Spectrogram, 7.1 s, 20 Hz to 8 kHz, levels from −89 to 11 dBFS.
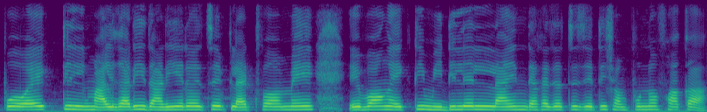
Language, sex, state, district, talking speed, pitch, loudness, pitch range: Bengali, female, Jharkhand, Sahebganj, 145 wpm, 220 Hz, -13 LUFS, 215-230 Hz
